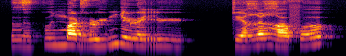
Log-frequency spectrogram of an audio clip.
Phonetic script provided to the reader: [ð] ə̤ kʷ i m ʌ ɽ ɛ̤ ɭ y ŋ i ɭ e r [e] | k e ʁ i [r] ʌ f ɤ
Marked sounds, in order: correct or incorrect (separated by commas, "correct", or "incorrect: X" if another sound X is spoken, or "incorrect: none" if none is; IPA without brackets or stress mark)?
correct, incorrect: y, incorrect: ʁ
